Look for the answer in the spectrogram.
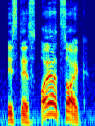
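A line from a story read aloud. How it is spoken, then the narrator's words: Called out. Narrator (German): rief er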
